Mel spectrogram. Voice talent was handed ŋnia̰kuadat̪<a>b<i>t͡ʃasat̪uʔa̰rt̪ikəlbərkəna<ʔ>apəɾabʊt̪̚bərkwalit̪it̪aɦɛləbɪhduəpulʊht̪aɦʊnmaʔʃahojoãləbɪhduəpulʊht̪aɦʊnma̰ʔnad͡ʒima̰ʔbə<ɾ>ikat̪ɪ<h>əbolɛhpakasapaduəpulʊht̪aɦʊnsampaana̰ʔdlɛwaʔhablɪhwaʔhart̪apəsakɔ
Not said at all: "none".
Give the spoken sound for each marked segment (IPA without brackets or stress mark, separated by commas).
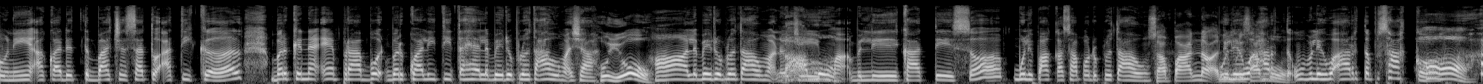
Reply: ə, a, ʔ, l, s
